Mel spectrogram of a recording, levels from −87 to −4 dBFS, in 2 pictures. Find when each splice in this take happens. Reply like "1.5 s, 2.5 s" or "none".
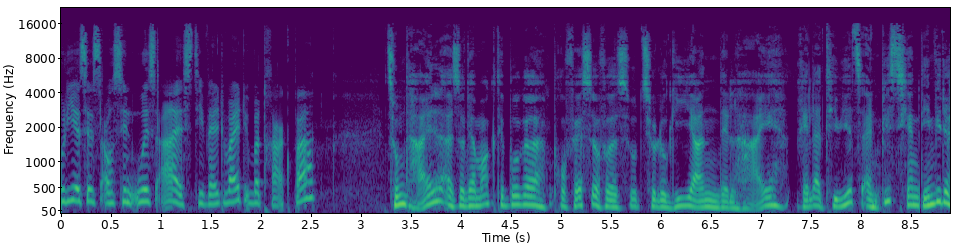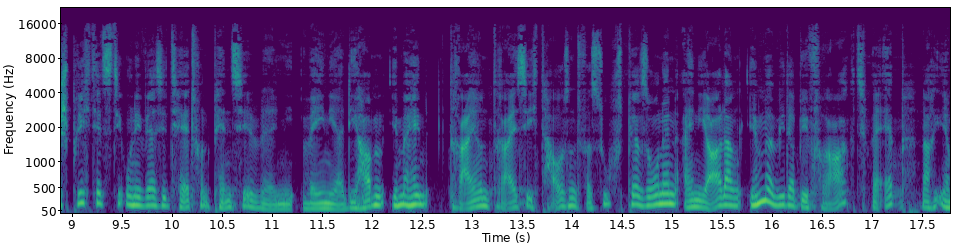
8.6 s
